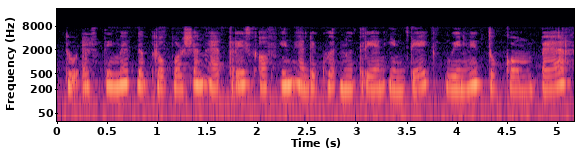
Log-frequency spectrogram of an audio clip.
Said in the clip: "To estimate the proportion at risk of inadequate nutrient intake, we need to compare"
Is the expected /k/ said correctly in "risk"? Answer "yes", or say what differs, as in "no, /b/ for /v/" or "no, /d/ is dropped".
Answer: no, /k/ is dropped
